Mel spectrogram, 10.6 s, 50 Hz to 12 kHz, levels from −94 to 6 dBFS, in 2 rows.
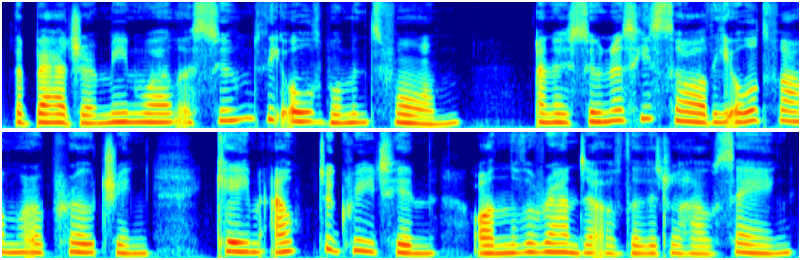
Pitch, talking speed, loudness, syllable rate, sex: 225 Hz, 175 wpm, -19 LUFS, 4.8 syllables/s, female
